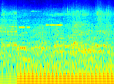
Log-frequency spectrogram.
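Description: A steady low engine drone, with people talking in the background.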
